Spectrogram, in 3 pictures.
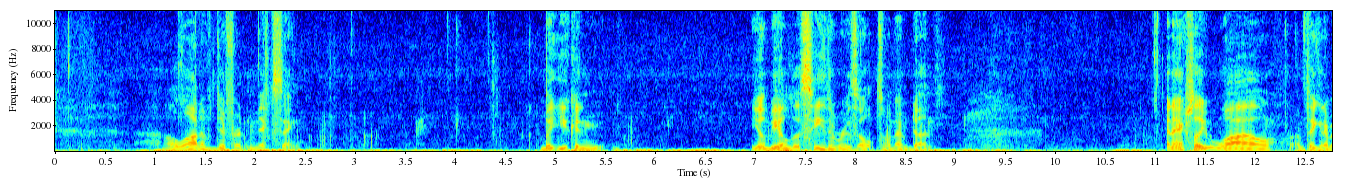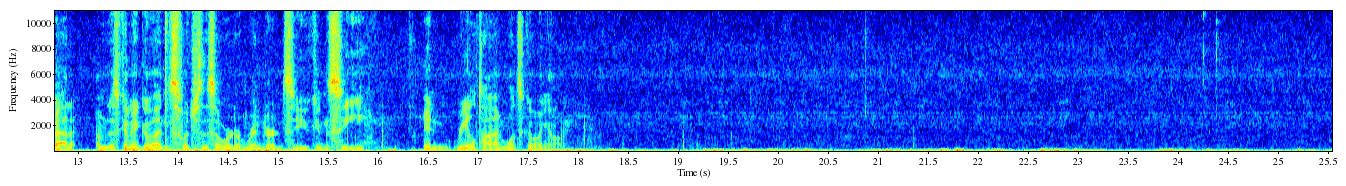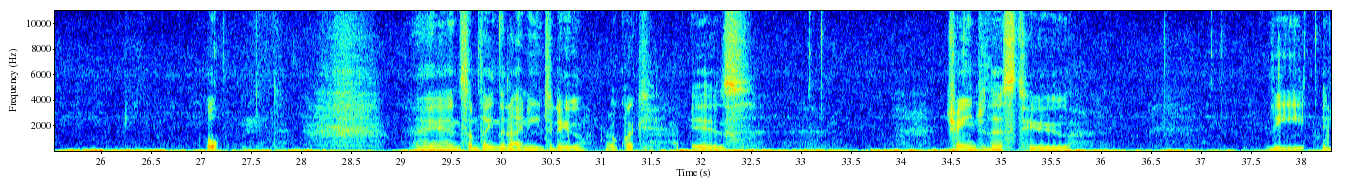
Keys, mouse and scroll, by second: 1.4 alt+shift+click, 2.9 alt+shift+click, 12.3-15.1 drag, 16.3-19.9 scroll up 1, 24.3 click, 27.2-28.3 drag.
